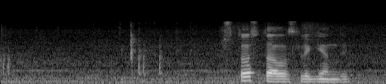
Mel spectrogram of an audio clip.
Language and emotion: Russian, neutral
